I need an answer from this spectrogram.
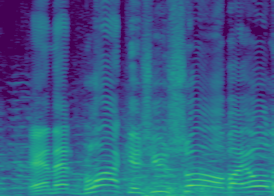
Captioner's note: crowd cheering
